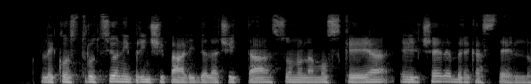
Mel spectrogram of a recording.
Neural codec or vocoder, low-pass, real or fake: none; 10.8 kHz; real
